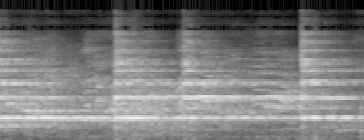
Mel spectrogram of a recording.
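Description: Large hanging brass temple bell struck by hand about five times in quick succession, each strike clanging and then ringing on with a steady tone that overlaps the next.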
